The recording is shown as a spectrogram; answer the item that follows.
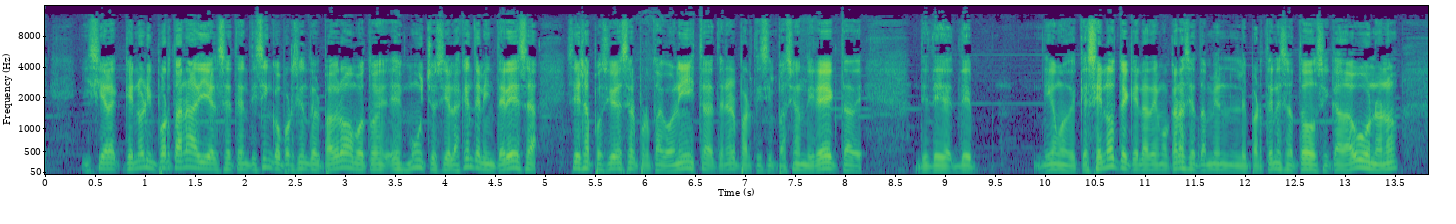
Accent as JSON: {"language": "Spanish", "town": "General Pico", "region": "La Pampa", "country": "Argentina", "said": "Yo cubrí como periodista la elección de Cámpora en el 73 en mi pueblo, en General Pico, en La Pampa."}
